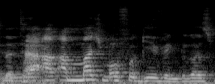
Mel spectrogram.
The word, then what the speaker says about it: Natal: I've actually had somebody send me a message saying, a voice message, Mark, this is how you say it, because I was saying Natal. And it's Natal.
